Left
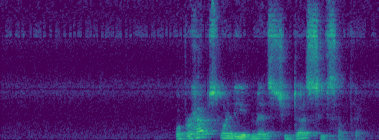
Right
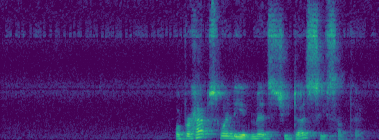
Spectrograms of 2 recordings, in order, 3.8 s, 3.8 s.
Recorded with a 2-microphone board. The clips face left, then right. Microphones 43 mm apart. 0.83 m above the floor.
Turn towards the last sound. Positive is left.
turn(degrees=-35)  # may be behind; listen again after turning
